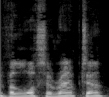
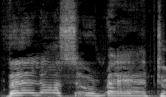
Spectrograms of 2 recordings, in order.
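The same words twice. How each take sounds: First: Said in the usual way. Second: Slow, high drawn-out monster voice; mock dinosaur. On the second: Vlogger hamming up the album title as a dinosaur. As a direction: stretch it out like a lurking beast.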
